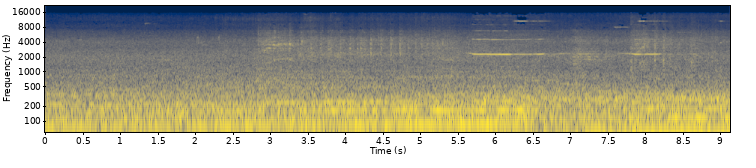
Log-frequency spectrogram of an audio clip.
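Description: Small hatchback car's petrol engine running steadily at low revs as the car creeps in reverse through a tight turn: a constant low hum.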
